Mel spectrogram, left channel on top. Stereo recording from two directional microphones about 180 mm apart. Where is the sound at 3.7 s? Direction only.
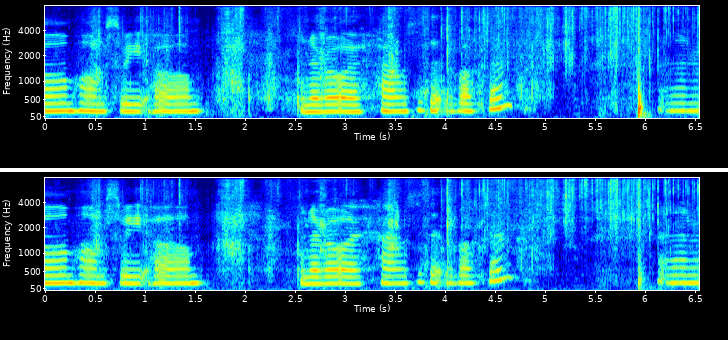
35° left (ahead or behind).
